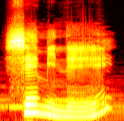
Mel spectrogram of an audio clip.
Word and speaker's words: cheminée: Si yo digo aquí cheminée, está mal, ¿cierto? ¿Cómo pronuncio? Che, porque la E suena E. Cheminée.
